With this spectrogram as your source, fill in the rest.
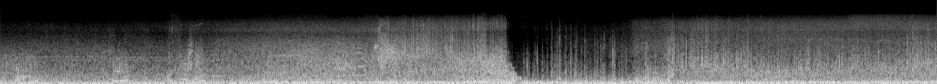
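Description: Wind roars loudly past during a fast freefall, then quietens to a softer rush.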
